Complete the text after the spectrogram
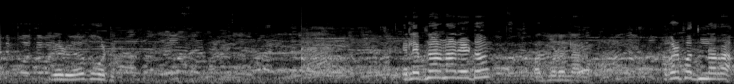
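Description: Several men talk nearby in a busy outdoor crowd.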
